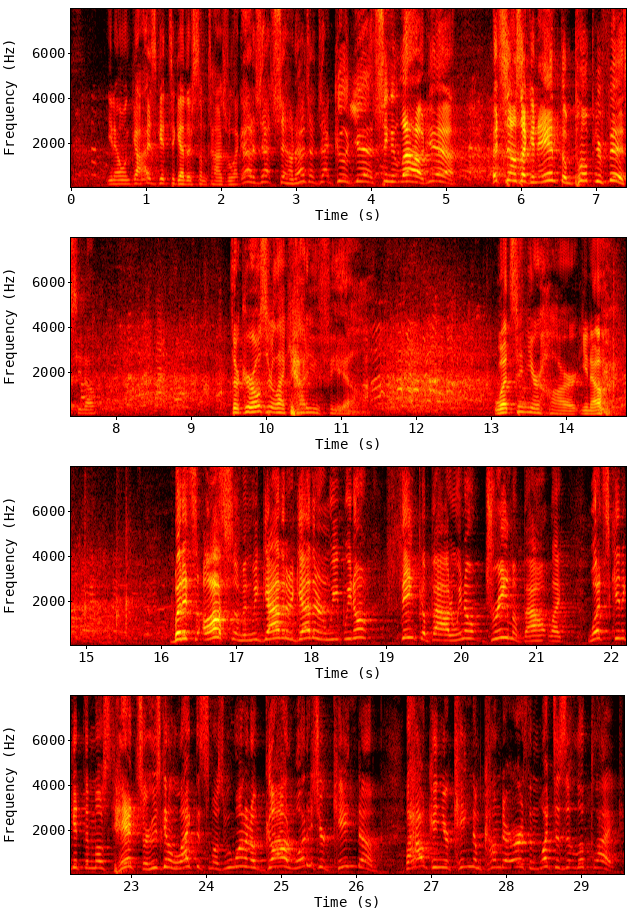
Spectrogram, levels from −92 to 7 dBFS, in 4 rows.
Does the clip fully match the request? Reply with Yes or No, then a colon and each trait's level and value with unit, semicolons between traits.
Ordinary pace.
No: fast, 215 wpm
